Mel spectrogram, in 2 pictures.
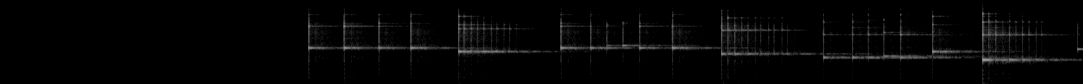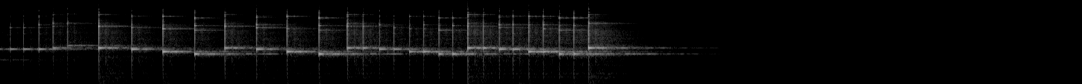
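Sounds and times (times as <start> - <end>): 
xylophone close: 3.1 - 17.3.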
